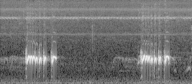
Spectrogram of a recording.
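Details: Local zebra dove calling in the wild: two matching phrases of rapid, rolling, gurgling coo notes, about two and a half seconds apart, with soft cooing in the gaps.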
